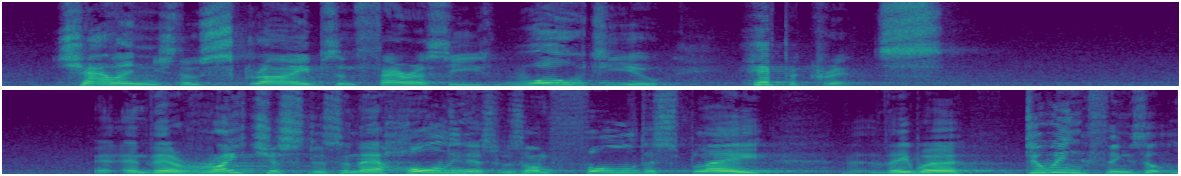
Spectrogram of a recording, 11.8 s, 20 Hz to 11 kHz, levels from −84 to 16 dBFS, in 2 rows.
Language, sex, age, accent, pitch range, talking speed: English, male, 40-59, British, 150-215 Hz, 120 wpm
